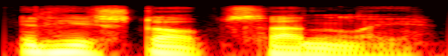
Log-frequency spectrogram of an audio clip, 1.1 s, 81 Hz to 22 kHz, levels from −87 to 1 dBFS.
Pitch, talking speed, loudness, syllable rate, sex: 95 Hz, 215 wpm, -16 LUFS, 7.6 syllables/s, male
